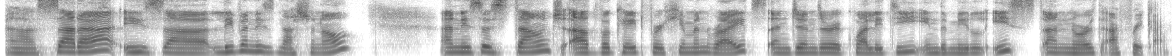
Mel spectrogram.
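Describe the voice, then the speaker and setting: Mexican woman moderating a panel, smooth clear voice, lots of ums, dry close sound. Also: medium pitch, moderate pace, no room sound. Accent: Mexican Spanish. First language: Spanish. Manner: warm, light laughs, frequent ums and restarts. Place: conference venue.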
